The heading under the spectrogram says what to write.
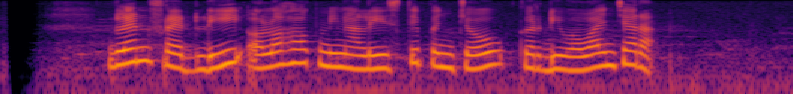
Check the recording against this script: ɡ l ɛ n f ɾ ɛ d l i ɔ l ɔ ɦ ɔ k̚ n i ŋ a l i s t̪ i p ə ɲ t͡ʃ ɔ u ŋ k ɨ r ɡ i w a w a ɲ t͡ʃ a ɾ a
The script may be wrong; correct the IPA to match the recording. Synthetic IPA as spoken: ɡ l ɛ n f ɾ ɛ d l i ɔ l ɔ ɦ ɔ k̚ n i ŋ a l i s t̪ i p ə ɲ t͡ʃ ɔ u k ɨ r d i w a w a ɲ t͡ʃ a ɾ a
